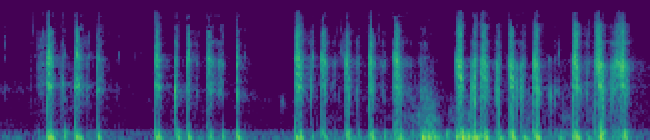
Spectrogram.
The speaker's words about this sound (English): Which is the telegraph. Right. Going off over at the New Orleans train station.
